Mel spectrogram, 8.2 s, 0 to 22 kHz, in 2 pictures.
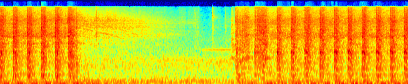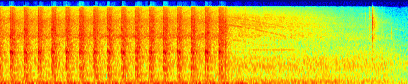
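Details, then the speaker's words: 1994 Subaru Legacy Touring wagon, EJ22T, 341k miles, never rebuilt, compression test with injectors unplugged, gauge in cylinder four plug hole: two bursts of brisk even cranking, strokes alike; still perfect compression. "so that's number four so after 340 1,500 miles it's still got perfect compression"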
